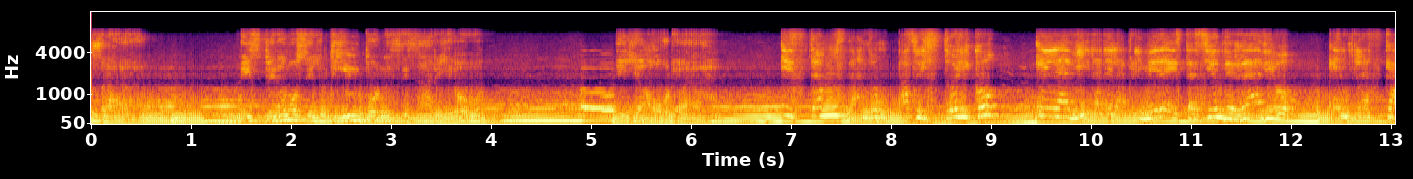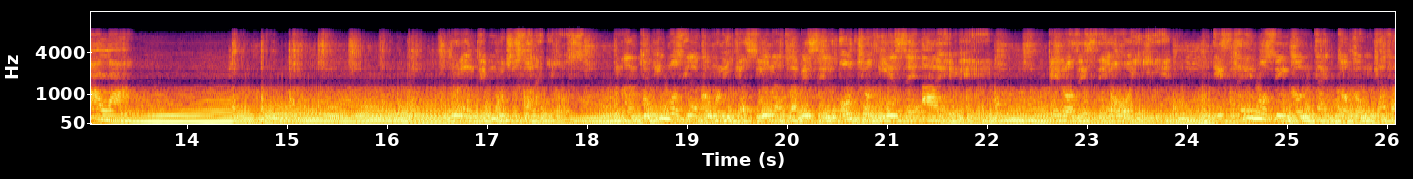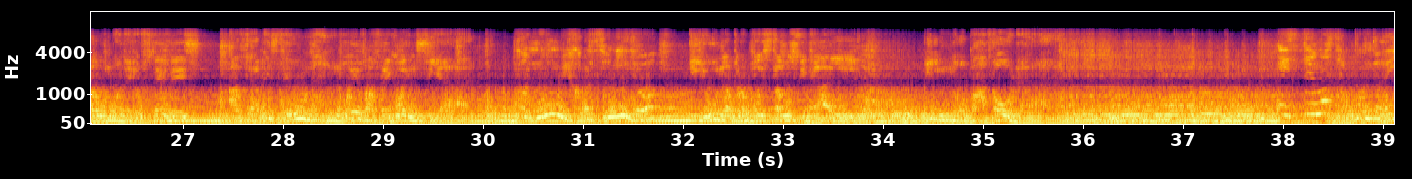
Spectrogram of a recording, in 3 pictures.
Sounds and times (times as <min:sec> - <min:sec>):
Speech: 0:00.0 - 0:00.6, 0:01.5 - 0:04.0, 0:05.2 - 0:06.3, 0:06.9 - 0:13.6, 0:16.5 - 0:35.9, 0:38.0 - 0:39.1
Music: 0:00.0 - 0:39.1.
